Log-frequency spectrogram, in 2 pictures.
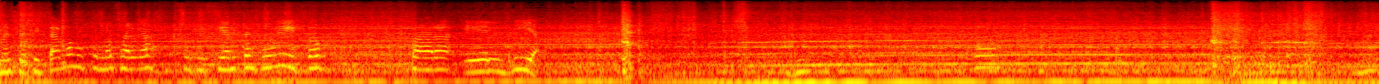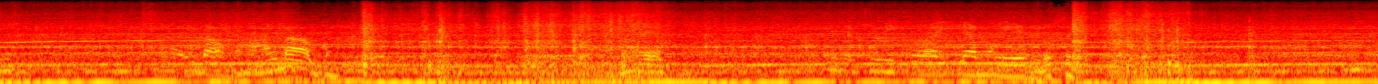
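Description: A juicer motor hums steadily while grinding vegetables.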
